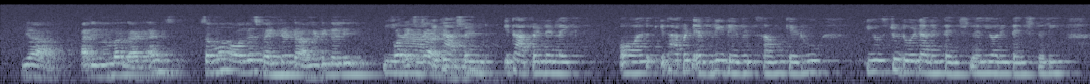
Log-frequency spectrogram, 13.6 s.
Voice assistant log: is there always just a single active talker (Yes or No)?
No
